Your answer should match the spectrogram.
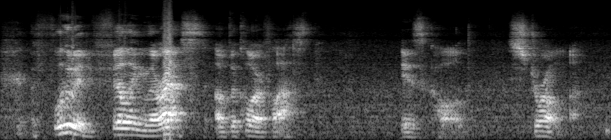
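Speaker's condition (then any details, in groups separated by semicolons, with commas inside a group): No condition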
